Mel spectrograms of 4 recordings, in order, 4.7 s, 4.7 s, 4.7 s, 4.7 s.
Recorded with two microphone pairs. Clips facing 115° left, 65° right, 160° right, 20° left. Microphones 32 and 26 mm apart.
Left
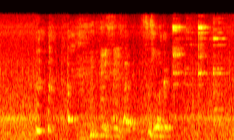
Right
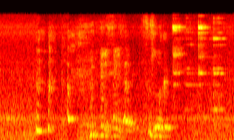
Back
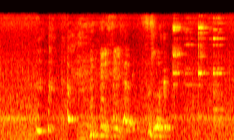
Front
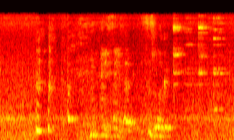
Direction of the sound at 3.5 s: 170° right.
